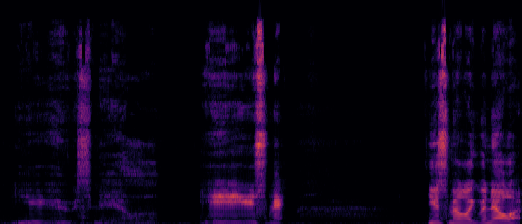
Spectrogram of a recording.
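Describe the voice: In a put-on character voice, a man speaks with a menacing tone at a high pitch, his pitch swinging very widely. He goes at a very slow pace, with long, frequent pauses.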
